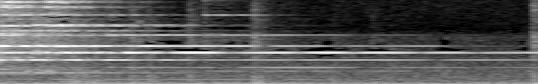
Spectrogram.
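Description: A small bell struck once, ringing with several high tones that slowly fade.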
